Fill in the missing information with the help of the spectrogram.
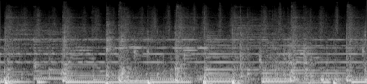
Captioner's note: footsteps on stairs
